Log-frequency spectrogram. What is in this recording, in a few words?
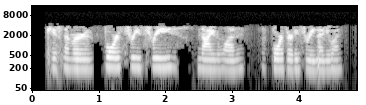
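Police 1 Dispatch, Scanner audio recording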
